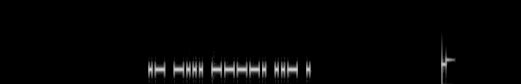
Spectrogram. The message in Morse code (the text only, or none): AB9UE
